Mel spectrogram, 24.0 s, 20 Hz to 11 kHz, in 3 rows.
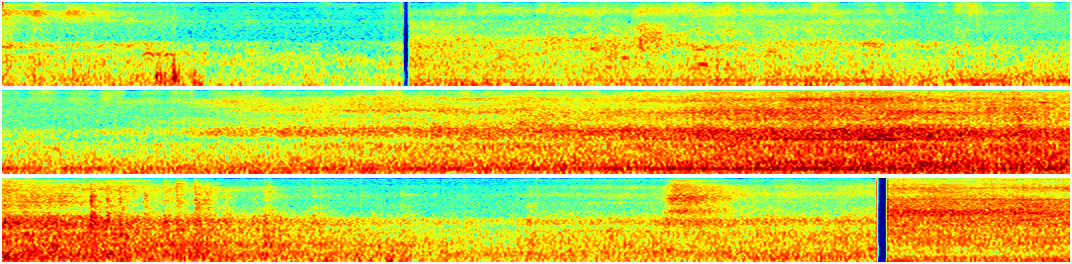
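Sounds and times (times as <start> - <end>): heavy truck driving past: 3.1 - 17.4, 21.0 - 24.0.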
